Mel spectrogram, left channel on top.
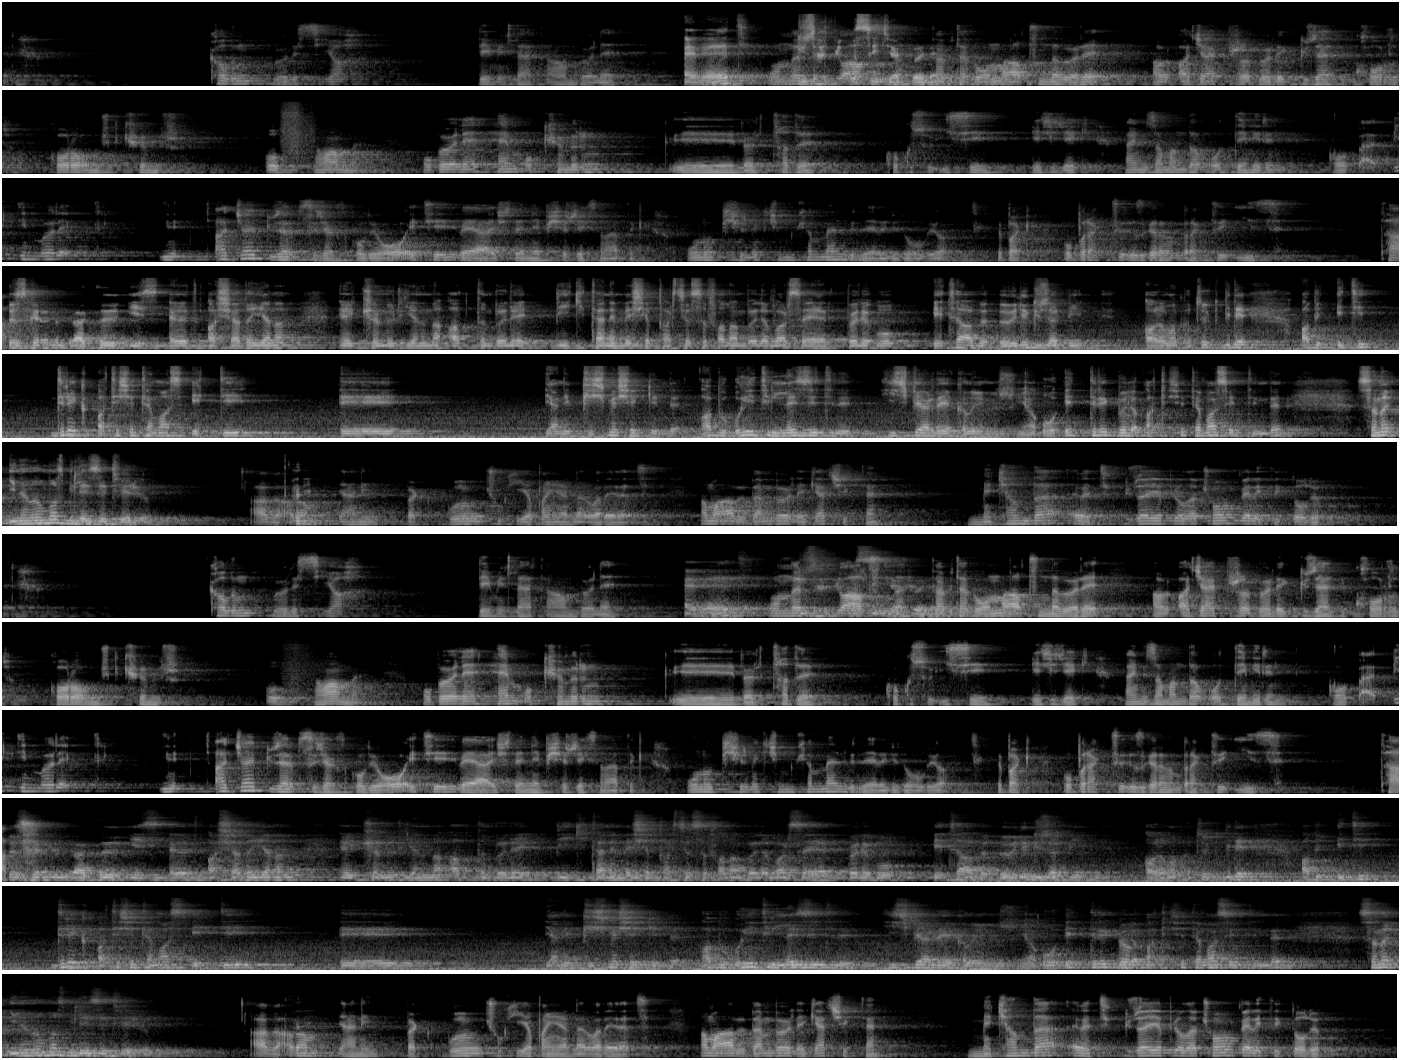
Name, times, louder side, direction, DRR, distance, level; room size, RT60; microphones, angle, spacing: voice 1, 2.1-3.6 4.8-6.1 7.7-11.3 11.5-14.1 14.5-15.7 17.1-17.6 18.2-20.0 20.6-22.1 22.8-23.9 24.3-26.8 27.2-29.0 29.5-29.7 30.1-34.1 34.4-40.8 41.7-42.3 67.0-67.2 72.3-78.7 79.5-83.0, right 4 dB, 25° right, 11 dB, 0.4 m, -30 dB
voice 2, 6.8-7.5 8.0-9.4 16.6-17.1 42.0-50.8 51.2-53.0 53.3-55.6 56.4-58.3 59.3-59.8 61.3-64.4 64.7-71.4 72.8-72.9, left 4 dB, 80° left, 9 dB, 0.6 m, -27 dB
sound 1, 51.4-65.7, equal, 45° left, 1.1 m, -40 dB
14.0 x 5.1 x 6.7 m, 2.2 s
head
